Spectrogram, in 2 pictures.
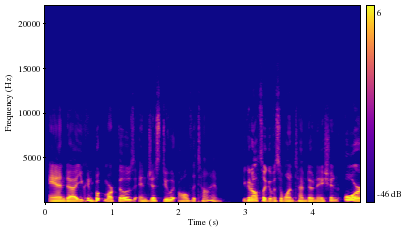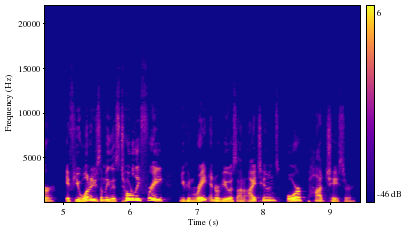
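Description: A man's voice: a little high, fast, few pauses. A man hosting a podcast, making casual announcements to listeners in a conversational way. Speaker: host and performer.

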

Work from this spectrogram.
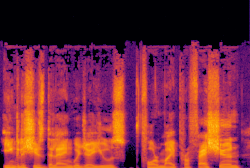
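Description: A man's voice: on the low side, expressive, normal speed, no room sound, studio quality. A young man from the Italian-speaking part of Switzerland with a Swiss Italian accent, answering interview questions at length in a friendly way. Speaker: podcast guest.

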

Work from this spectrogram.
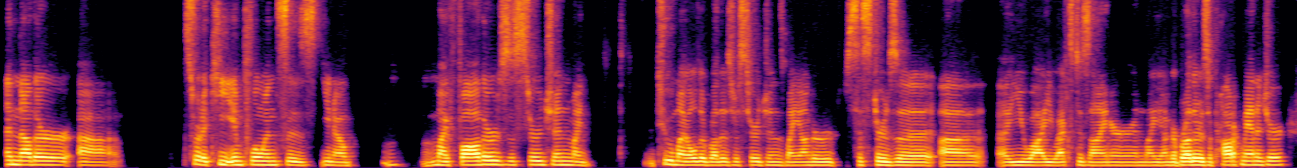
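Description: Low-voiced woman founder, fluent and chatty. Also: little pitch movement, normal speed, a little mellow. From Sudan. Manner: fluent but full of fillers and restarts, laughs often. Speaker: guest, company founder and CEO. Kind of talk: casual interview talk.

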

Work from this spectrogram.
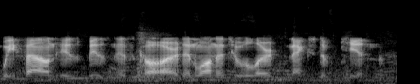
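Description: A man's voice: rumbling low, steady tone, unhurried, sharp tone, exaggerated voice. A man playing a formal, matter-of-fact police officer over a telephone filter in an audio drama. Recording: muffled telephone line sound.

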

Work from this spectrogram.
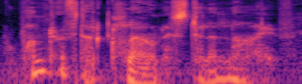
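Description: An actor playing a dour, disapproving agent in an audio drama, with a husky voice. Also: male voice, lowish voice, sing-song, a little fast, in a whisper, exaggerated voice. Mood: musing, quiet.

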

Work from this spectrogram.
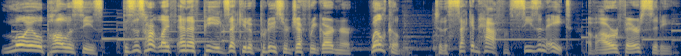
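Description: Man reading a producer's announcement, higher voice. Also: animated, moderate pace, hardly any pauses, soft background music. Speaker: executive producer. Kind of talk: scripted announcement.

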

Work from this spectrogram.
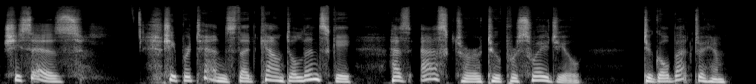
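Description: Female reader as anxious young society gentleman in literary drama: formal, urgent, husky, recorded dry. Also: deep voice, big pitch swings, slow pace, no echo, pitched above the performer's own voice, full character voice. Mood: tense, probing.

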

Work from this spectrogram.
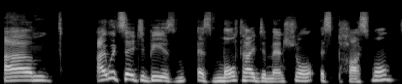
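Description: A man's voice: high voice, normal speed, a little mellow, no echo, clean studio sound. A man in his fifties who grew up in Hawaii, giving candid, storytelling interview answers with frequent fillers and restarts. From Hawaii, United States. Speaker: guest, corporate executive.

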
